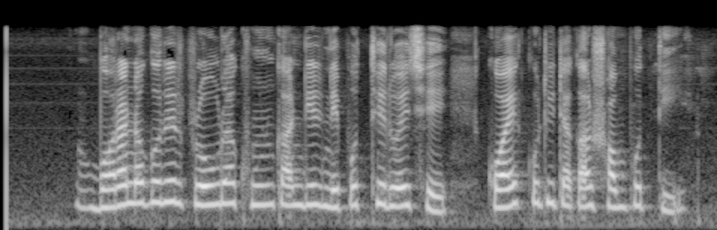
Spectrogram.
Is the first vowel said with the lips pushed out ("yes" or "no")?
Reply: yes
